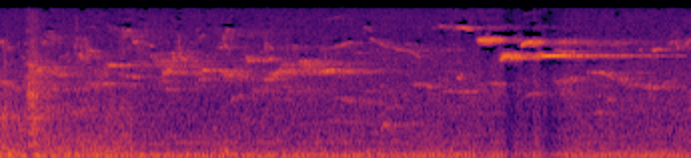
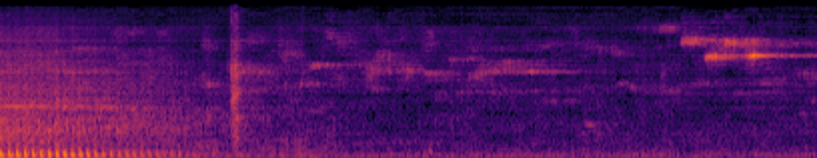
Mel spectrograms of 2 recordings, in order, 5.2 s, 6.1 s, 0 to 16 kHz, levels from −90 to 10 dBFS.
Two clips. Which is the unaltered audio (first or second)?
first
